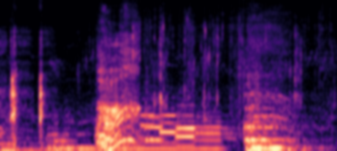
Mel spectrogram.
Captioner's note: laughing; chomping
